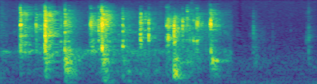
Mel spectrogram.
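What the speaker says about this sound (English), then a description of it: "your keyboard's pretty loud." Loud computer keyboard typing, a rapid close burst of clacking keystrokes that stops abruptly after about a second.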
